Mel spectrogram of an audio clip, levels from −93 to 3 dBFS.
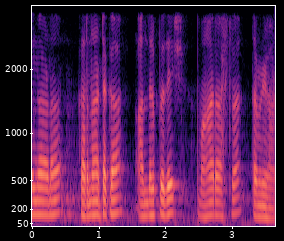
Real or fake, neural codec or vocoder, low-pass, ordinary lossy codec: fake; codec, 16 kHz, 16 kbps, FunCodec, trained on LibriTTS, 50 frames a second; 3.6 kHz; AAC, 32 kbps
